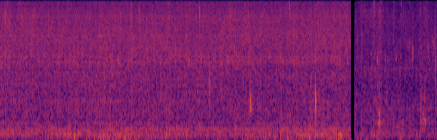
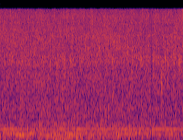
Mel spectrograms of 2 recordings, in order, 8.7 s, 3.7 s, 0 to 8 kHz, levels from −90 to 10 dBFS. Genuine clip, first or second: second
